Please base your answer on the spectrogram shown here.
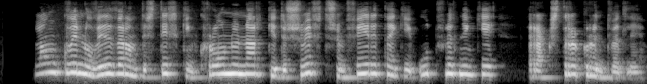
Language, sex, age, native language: Icelandic, female, 30-39, Icelandic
